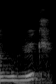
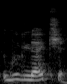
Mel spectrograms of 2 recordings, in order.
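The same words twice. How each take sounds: First: Luck said as the French name Luc, with a French u; "Good Luck" corrected so Luck sounds like the French name Luc; punning on the name Luc. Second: Luck said the English way, like "lock"; "Good Luck" with Luck as the English word, not the name Luc. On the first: Correcting the title to match the hero Luc, says Luc the French way. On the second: Reading the book title, says Luck the English way. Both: Shown as a demonstration. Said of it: "vu que le personnage s'appelle Luc".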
